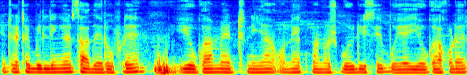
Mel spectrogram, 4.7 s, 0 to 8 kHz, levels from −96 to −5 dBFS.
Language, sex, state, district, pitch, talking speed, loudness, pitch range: Bengali, male, Tripura, Unakoti, 130 Hz, 205 wpm, -18 LUFS, 125-135 Hz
